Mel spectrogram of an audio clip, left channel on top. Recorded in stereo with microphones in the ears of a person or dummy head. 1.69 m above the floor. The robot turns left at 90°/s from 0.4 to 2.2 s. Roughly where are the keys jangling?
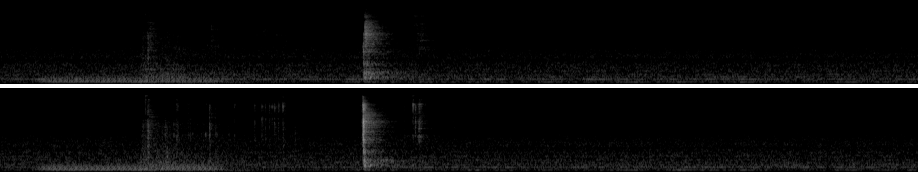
Centre.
